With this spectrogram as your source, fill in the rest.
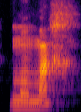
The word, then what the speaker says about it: Montmartre: We walked around one day in Paris in a town called Montmartre. I think is how you say it. Montmartre. I noticed the French, they like roll their R's. So it's Montmartre.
